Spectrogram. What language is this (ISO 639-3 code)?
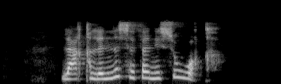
kab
